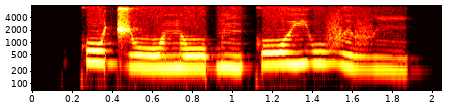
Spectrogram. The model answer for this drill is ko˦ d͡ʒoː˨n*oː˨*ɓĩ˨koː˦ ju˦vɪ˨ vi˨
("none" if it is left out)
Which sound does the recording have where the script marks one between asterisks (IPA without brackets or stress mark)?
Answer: oː˨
